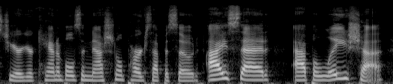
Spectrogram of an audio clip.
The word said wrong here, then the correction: Appalachia: and somebody from this area in the U.S. commented and said it's Appalachia, Appalachia, and then I looked into it, and that is the way that locals say it.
